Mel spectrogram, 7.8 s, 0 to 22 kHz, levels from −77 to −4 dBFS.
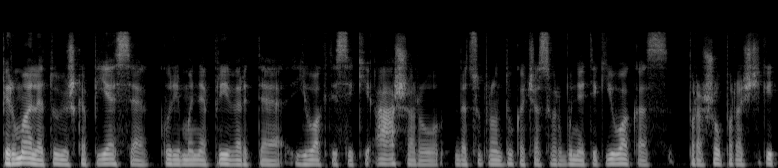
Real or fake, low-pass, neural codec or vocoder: real; 9.9 kHz; none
